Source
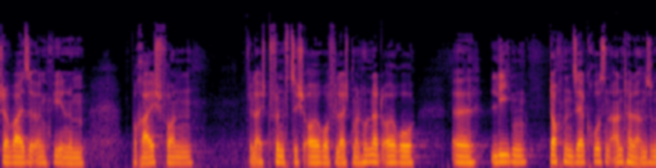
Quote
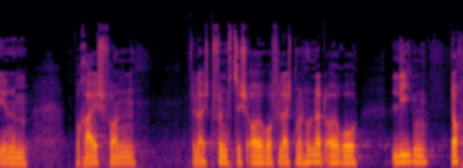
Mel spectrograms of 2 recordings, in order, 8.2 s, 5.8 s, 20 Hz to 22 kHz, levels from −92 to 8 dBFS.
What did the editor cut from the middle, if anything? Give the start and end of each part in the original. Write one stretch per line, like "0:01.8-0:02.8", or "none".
0:05.5-0:06.0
